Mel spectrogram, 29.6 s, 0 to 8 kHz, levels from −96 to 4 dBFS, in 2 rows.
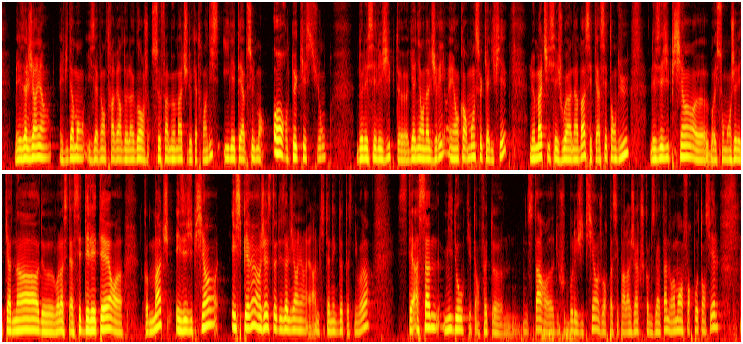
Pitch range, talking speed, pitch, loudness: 125-150 Hz, 205 wpm, 140 Hz, -26 LUFS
